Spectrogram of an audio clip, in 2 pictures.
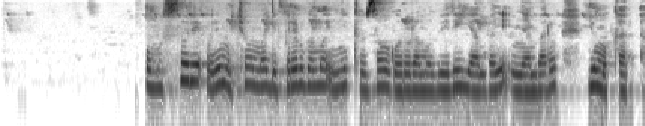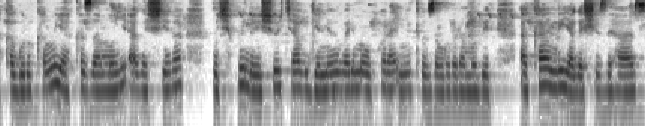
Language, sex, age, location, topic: Kinyarwanda, female, 18-24, Kigali, health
